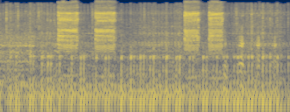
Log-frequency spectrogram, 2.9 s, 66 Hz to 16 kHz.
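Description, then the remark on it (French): A vintage moped's hoarse, raspy horn honks four times in two quick pairs, loud and buzzy over the steady drone of the moped's running engine as it rides at 45 km/h. “Ah, le klaxon, il marche un peu comme la, vitesse de la mob. Il a un peu la voix enrouée.”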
